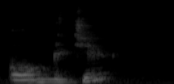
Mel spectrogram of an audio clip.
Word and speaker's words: Okja: Bueno, creo que se pronuncia Okja.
